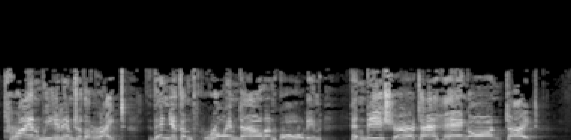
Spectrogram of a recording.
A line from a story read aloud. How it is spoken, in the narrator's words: McLeod was screaming at me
